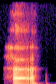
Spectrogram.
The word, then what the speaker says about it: هذه: Now, hadhihi, just like hadha, it's supposed to be hadhihi. That's what it's supposed to be, but we don't actually write the alif. We pronounce it because it's implied.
